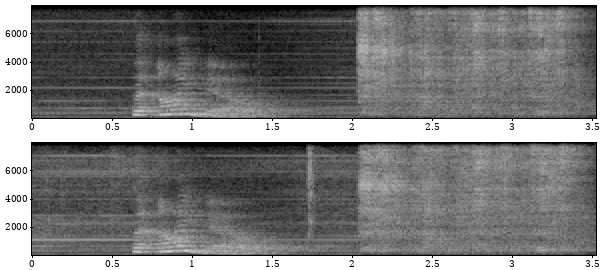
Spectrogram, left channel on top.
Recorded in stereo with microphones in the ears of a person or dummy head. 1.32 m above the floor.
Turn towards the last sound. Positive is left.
turn(degrees=45)  # may be behind; listen again after turning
